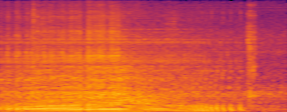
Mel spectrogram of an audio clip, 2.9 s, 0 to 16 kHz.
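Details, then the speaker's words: 2002 Yamaha Razz two-stroke scooter, kick-started: fires and buzzes about ten seconds, then beats slow and falter as it dies, shorter runs on repeat restarts; stalls after starting, owner suspects fuel starvation from a clog. "but it does not appear to be getting uh gas um if you let it sit it'll it'll fire up again as it just did runs for I don't know 10 seconds and stops"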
